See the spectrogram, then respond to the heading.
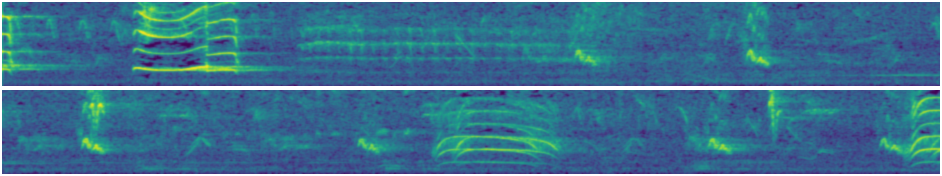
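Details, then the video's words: Guira cuckoo with one loud ringing note that curves upward early on, followed by fainter scattered whistled notes and chirps against a steady background hiss. "Canto do ANU-BRANCO"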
